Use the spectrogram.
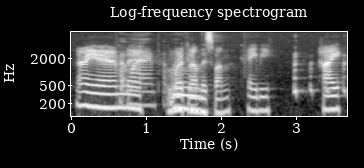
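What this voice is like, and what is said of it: Kermit-like imitation of another person. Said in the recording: “Is that Kermit the Frog? ... it is a little Kermit. ... my George Lucas impression is increasingly Kermit”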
